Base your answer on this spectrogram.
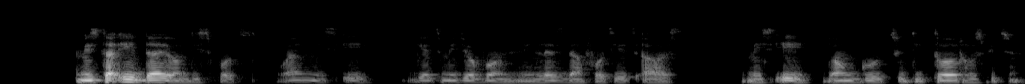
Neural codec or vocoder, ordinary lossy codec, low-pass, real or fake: none; AAC, 48 kbps; 5.4 kHz; real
